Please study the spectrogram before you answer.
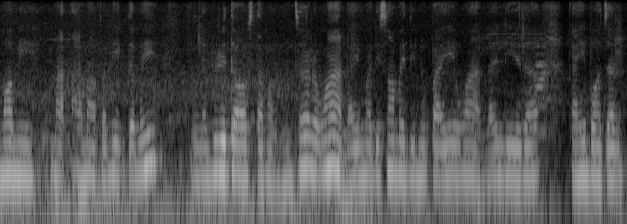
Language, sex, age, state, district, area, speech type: Nepali, female, 45-60, West Bengal, Darjeeling, rural, spontaneous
